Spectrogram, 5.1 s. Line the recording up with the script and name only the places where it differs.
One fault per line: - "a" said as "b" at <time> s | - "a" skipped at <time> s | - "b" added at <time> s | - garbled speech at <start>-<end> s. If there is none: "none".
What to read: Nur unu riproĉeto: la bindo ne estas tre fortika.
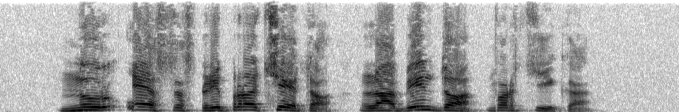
- "unu" said as "estas" at 1.1 s
- "ne estas tre" skipped at 3.4 s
